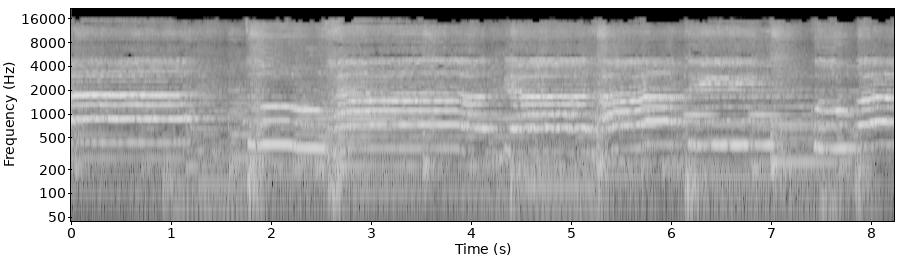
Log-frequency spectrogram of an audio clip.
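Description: Women singing a slow Indonesian worship song, with long held notes that glide between pitches, over electronic keyboard accompaniment.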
